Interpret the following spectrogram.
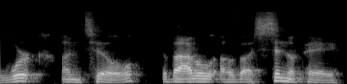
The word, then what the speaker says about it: Sinope: until the Battle of Sinope, which was or Sinope, the Greek pronunciation.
